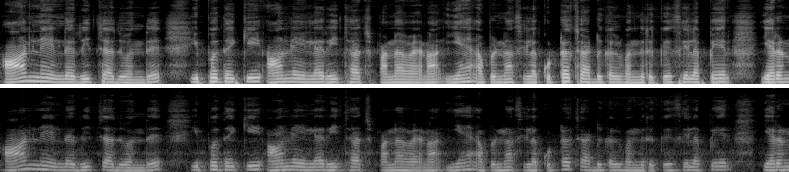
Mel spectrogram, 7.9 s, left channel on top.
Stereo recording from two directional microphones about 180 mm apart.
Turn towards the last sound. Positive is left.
turn(degrees=40)  # may be behind; listen again after turning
